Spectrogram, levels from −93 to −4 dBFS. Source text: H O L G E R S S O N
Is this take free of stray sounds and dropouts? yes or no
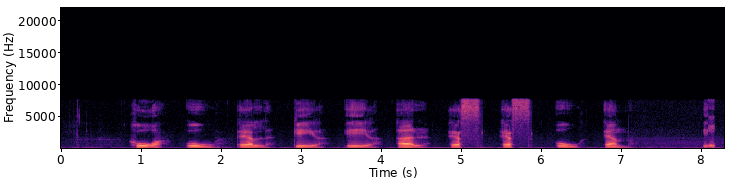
no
